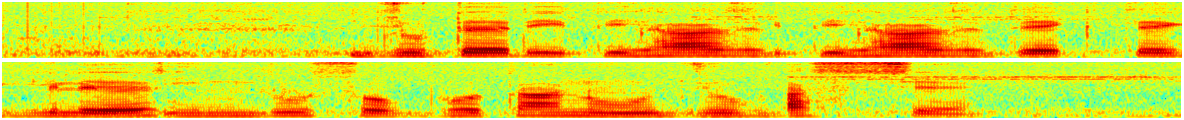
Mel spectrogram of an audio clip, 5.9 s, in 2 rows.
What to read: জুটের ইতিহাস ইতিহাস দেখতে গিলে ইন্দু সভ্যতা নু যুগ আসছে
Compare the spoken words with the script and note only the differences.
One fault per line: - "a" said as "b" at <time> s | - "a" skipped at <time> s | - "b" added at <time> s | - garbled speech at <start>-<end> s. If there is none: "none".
none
